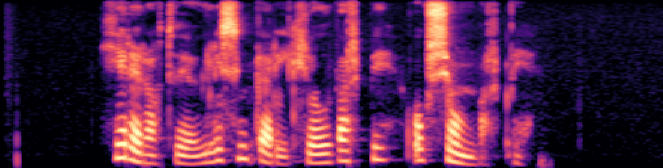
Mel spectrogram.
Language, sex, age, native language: Icelandic, female, 30-39, Icelandic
